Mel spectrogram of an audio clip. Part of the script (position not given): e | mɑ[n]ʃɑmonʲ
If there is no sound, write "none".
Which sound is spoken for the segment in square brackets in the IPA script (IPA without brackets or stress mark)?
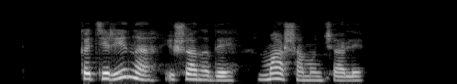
none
